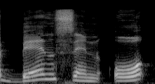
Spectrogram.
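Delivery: pronouns drawn out one by one; slow, spaced language drill; slow model pronunciation. Shown as a demonstration. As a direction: recite the list slowly for learners to repeat. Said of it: "Répétez avec moi".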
